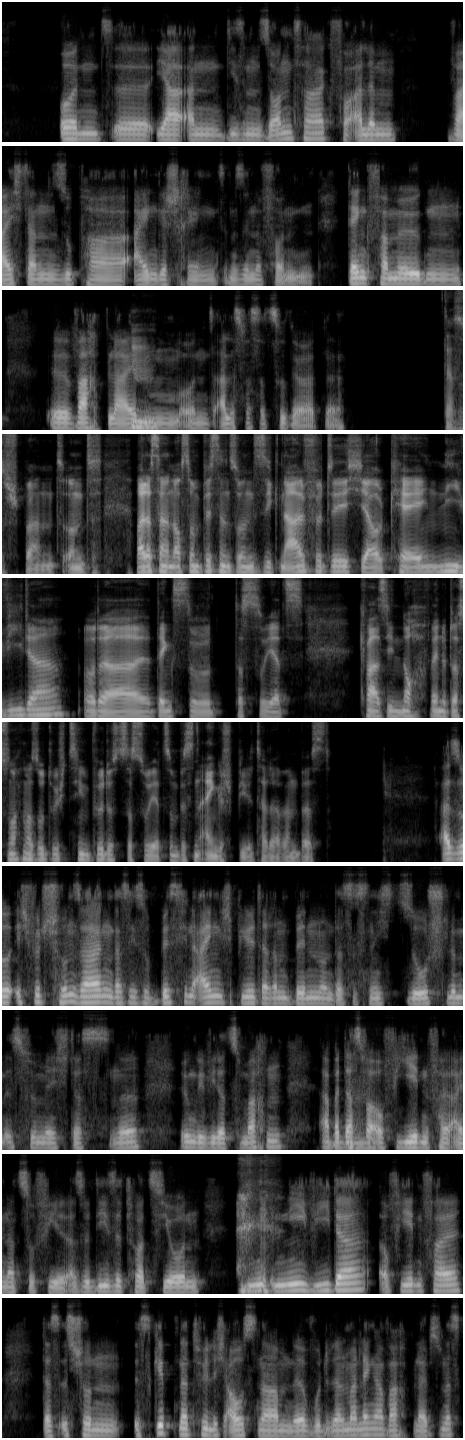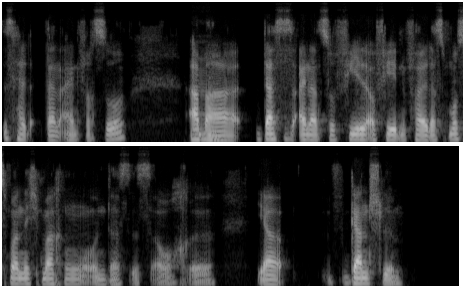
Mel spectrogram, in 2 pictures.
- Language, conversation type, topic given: German, podcast, Welche Rolle spielt Schlaf für dein Wohlbefinden?
- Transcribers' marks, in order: chuckle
